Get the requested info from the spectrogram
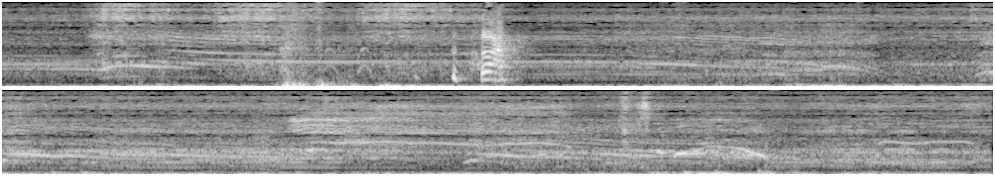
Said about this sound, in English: Could you play us out on the longest yell and the greatest yell in movie yelling history?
